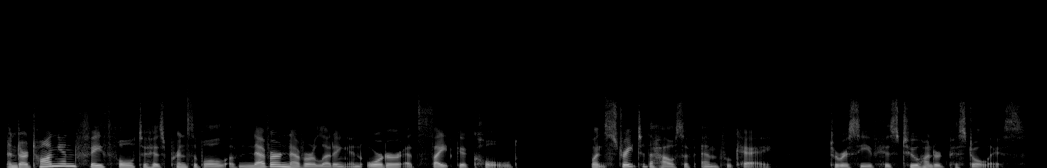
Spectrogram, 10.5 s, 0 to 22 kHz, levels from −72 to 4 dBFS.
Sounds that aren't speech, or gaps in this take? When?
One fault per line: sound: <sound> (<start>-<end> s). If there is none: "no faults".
no faults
